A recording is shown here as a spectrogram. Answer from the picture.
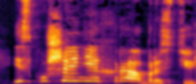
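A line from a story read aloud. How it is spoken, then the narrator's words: Giggle. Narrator (Russian): хихикнул Арбис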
